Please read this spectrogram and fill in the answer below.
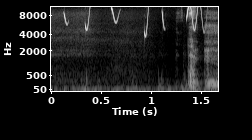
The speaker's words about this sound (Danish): Men den lyder jo dejligt, den her fugl. Ja, det gør den. Altså, man kunne måske argumentere for, at det var flere fugle.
